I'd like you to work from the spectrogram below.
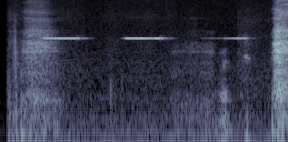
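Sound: smoke detector alarm beeping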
